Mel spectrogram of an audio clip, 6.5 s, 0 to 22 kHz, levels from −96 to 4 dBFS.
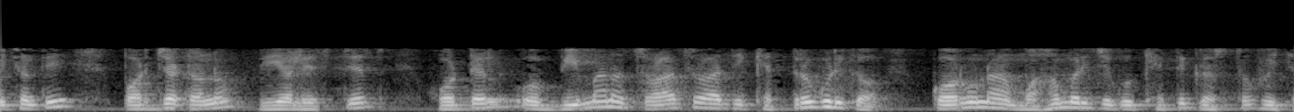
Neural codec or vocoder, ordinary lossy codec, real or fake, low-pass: none; AAC, 24 kbps; real; 3.6 kHz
